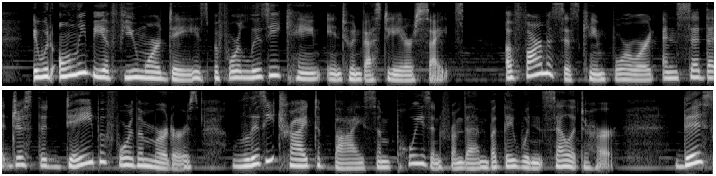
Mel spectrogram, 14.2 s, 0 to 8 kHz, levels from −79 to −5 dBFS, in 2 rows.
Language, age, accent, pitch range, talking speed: English, 30-49, American, 155-210 Hz, 180 wpm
